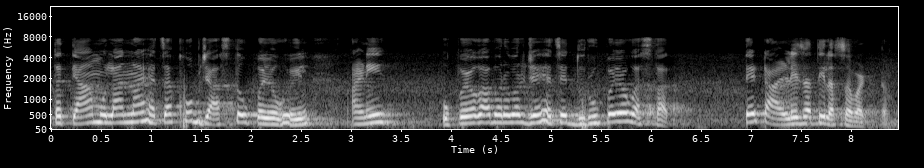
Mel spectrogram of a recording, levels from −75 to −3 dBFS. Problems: none marked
